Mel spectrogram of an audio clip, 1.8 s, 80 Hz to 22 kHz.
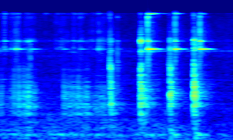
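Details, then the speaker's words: Used Dolmar PS32 chainsaw: ringing/jingling at idle with the chain brake engaged, caused by a loose washer dancing against the clutch drum; shown by turning the drum by hand. Harmless to cutting performance. "dabei habe ich dann gesehen wie die Scheibe ja etwas tanzt dann gegen die Kupplungsglocke und dabei wird dann das Geräusch erzeugt"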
